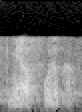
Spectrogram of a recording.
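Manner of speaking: breathy whisper, give me a full cup; whispered plea. Acted. Disciple pleading with the sheikh for tea, whispered. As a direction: beg for the cup in a hush. Acting a thirsty murid asking.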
